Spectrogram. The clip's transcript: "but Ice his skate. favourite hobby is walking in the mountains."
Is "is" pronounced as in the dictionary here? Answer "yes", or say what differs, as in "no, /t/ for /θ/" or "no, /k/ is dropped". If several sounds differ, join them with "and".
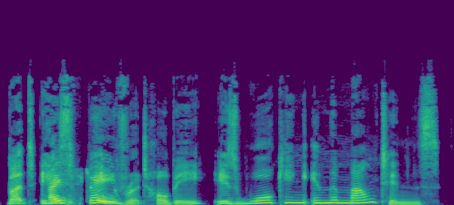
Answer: yes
